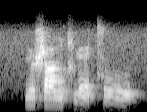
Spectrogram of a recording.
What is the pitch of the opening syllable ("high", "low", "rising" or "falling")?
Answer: high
